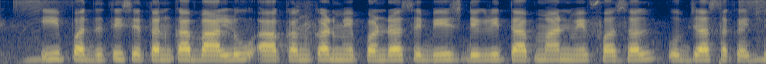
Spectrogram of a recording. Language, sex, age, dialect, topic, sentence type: Magahi, male, 18-24, Western, agriculture, statement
